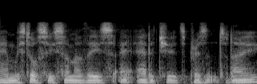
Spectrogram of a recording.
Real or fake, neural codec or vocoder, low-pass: real; none; 7.2 kHz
